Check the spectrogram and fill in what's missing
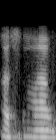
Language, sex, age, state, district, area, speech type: Dogri, male, 30-45, Jammu and Kashmir, Udhampur, rural, conversation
